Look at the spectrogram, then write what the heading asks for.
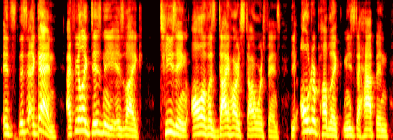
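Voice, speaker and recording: A man's voice: a little high, lively intonation, normal speed, fairly bright tone, no room sound. A man hosting a podcast, giving opinions in informal, emphatic fan chat. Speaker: podcast host.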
